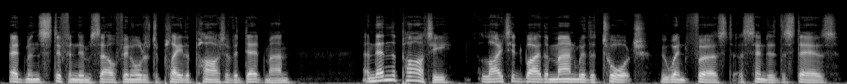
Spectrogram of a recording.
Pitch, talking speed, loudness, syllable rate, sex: 115 Hz, 210 wpm, -17 LUFS, 5.4 syllables/s, male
